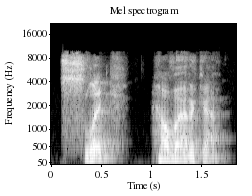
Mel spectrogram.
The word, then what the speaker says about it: Slik Helvetika: How do you pronounce the name of the band? Slick Helvetica. Helvetica.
